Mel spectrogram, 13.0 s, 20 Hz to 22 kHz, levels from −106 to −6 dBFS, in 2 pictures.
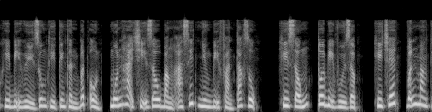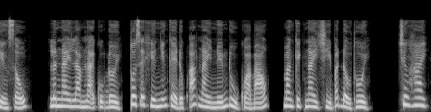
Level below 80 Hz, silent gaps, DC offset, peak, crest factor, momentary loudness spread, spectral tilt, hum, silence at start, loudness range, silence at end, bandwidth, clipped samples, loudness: -74 dBFS; 1.56-1.62 s, 3.95-4.13 s, 4.70-4.74 s, 5.46-5.61 s, 6.98-7.14 s, 8.36-8.40 s, 10.55-10.70 s, 12.10-12.38 s; under 0.1%; -14 dBFS; 14 dB; 4 LU; -5.5 dB/octave; none; 0.05 s; 1 LU; 0.1 s; 11 kHz; under 0.1%; -28 LUFS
